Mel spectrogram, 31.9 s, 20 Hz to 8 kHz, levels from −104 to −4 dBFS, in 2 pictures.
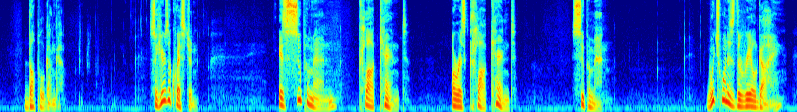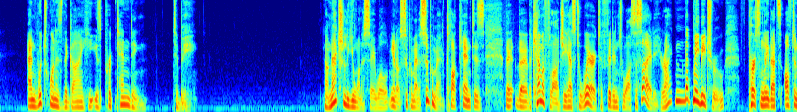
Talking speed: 130 wpm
